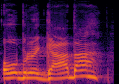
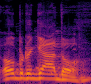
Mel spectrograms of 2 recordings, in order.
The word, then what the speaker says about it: obrigado: Is it obrigada? Is that how you say it? For what? That's Portuguese. Obrigado. That's Portuguese for thank you. Damn. Almost. I'm trying. I've never. Obrigado. Is that how you say it? Obrigado. And I think you roll the R.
